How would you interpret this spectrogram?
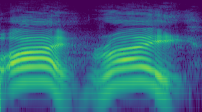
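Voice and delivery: loud, high, mocking "Aye, right"; scornful aye right. Shown as a demonstration. Preacher showing the scornful Aye, right to his church. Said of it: "But if I go".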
